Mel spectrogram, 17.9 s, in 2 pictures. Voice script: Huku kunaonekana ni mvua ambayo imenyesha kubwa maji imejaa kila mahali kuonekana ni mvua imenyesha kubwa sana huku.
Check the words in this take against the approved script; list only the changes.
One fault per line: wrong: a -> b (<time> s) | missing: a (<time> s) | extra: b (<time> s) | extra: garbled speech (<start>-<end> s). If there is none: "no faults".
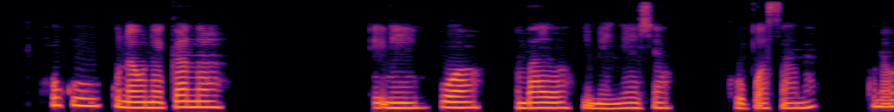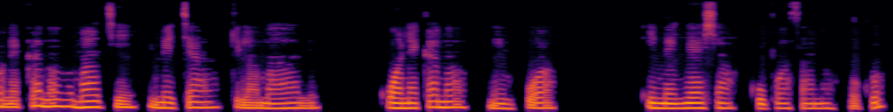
extra: sana Kunaonekana (7.7 s)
